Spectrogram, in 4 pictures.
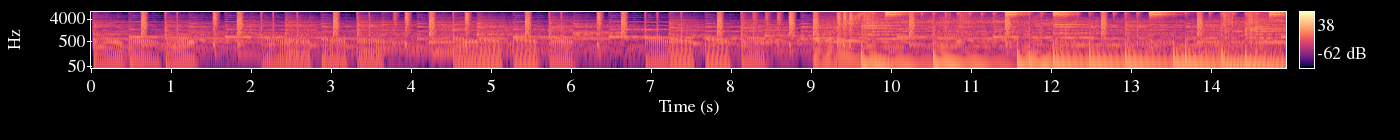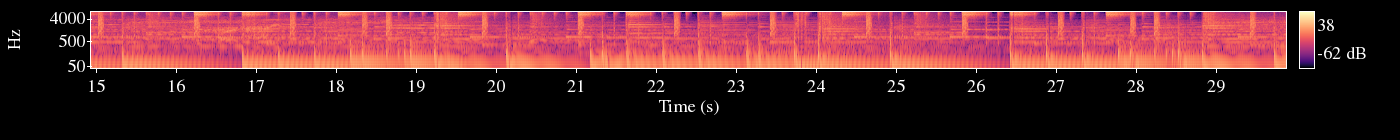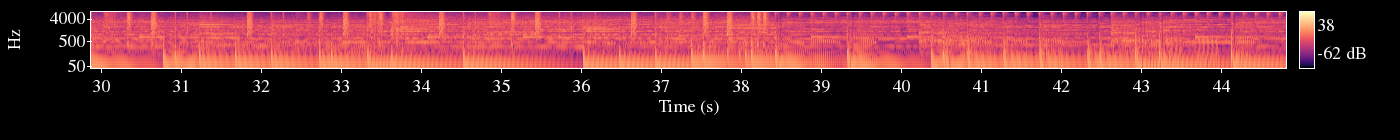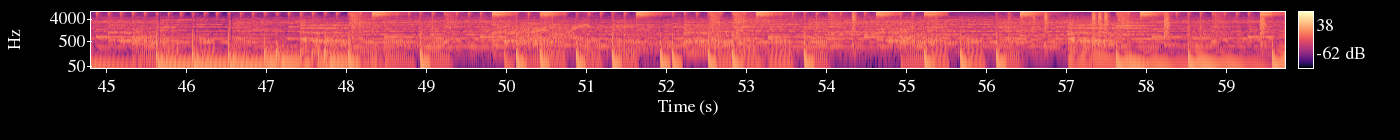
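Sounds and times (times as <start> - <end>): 
pluggnb type beat in B minor: 0.6 - 4.8, 5.4 - 59.7.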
